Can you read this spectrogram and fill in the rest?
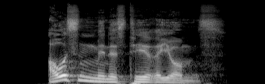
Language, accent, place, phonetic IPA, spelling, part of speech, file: German, Germany, Berlin, [ˈaʊ̯sn̩minɪsˌteːʁiʊms], Außenministeriums, noun, De-Außenministeriums.ogg
- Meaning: genitive singular of Außenministerium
